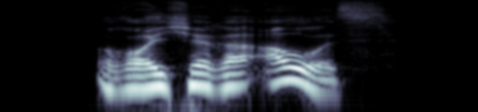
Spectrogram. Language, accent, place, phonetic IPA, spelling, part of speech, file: German, Germany, Berlin, [ˌʁɔɪ̯çəʁə ˈaʊ̯s], räuchere aus, verb, De-räuchere aus.ogg
- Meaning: inflection of ausräuchern: 1. first-person singular present 2. first/third-person singular subjunctive I 3. singular imperative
